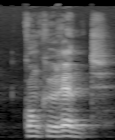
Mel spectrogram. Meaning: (noun) 1. a competitor, an economic rival 2. a creditor without special priority; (adjective) concurrent, corresponding
- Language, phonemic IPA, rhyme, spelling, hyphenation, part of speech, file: Dutch, /ˌkɔŋ.kyˈrɛnt/, -ɛnt, concurrent, con‧cur‧rent, noun / adjective, Nl-concurrent.ogg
